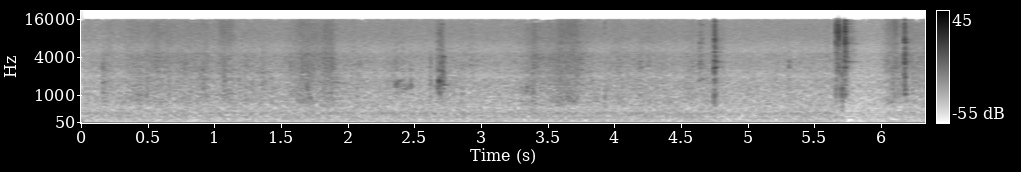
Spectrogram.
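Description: Light rain falling steadily, with a few sharp clicks from a handheld caulking gun being handled; two of the clicks come close together near the end.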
